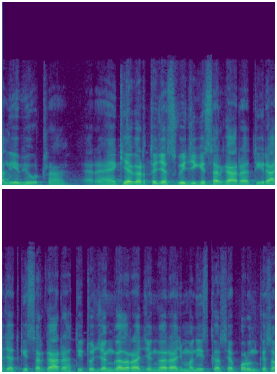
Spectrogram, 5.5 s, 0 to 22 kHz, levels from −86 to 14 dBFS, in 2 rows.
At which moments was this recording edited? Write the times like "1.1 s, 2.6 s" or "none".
1.1 s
